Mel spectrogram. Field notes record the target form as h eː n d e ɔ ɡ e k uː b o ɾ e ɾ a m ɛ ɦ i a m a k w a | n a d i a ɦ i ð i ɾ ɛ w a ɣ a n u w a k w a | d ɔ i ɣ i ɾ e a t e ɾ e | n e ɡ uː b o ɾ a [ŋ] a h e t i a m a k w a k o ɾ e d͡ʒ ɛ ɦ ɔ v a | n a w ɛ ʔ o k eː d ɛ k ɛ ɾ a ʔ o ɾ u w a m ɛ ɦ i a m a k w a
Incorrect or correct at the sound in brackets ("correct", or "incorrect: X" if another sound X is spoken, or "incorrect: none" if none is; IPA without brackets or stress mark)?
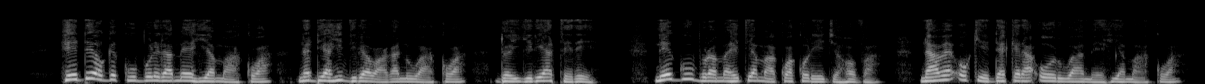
incorrect: m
